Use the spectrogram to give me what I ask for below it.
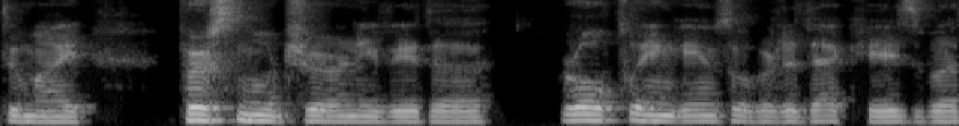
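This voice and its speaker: A man's fairly slow speech in a Hungarian accent, medium in pitch, with fairly even intonation. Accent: noticeable Hungarian. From Hungary. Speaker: game designer. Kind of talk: casual chat.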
